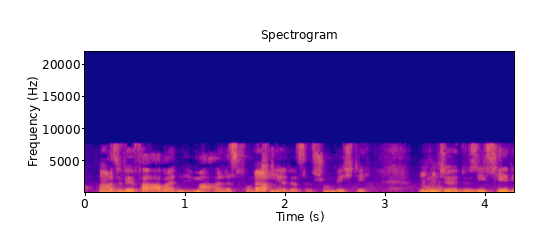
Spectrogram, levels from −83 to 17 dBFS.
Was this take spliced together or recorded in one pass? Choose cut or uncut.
uncut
